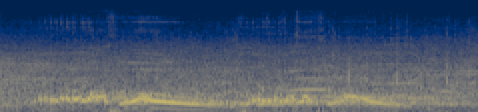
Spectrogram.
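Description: At a baseball game, a person imitates a rock pigeon with low, warbling coos over a murmuring crowd, rising and falling in a couple of soft, rolling phrases.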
